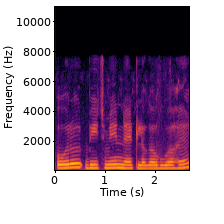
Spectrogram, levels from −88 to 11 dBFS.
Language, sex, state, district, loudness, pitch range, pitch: Hindi, female, Haryana, Rohtak, -13 LUFS, 210-230 Hz, 220 Hz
